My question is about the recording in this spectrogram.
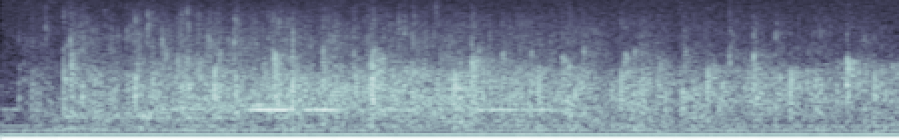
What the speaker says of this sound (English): please keep clapping until she comes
